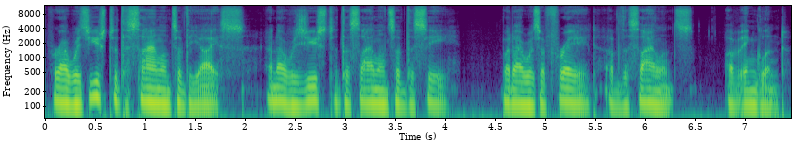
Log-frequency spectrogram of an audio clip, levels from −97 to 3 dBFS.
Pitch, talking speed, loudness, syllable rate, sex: 110 Hz, 235 wpm, -20 LUFS, 5.9 syllables/s, male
